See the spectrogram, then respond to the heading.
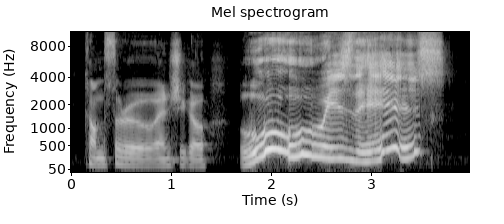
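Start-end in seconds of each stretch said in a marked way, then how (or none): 1.7-3.7 put-on high old woman voice, drawn-out "who". Narrating a door scene, the speaker voices the woman behind it: much older woman's voice. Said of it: "you'll hear a much older woman's voice".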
